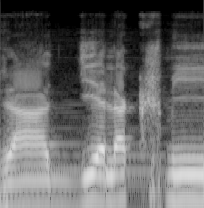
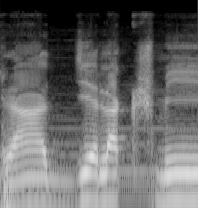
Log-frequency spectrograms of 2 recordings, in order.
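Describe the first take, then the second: No difference in how they are said.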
